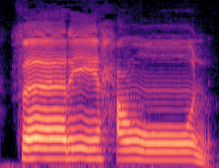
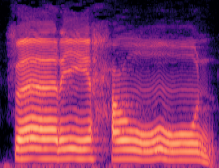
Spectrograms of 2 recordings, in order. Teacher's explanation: Ri macam tersenyum gitu. Bukan ri itu tebal. Salah. Dia kena baca nipis di sini.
